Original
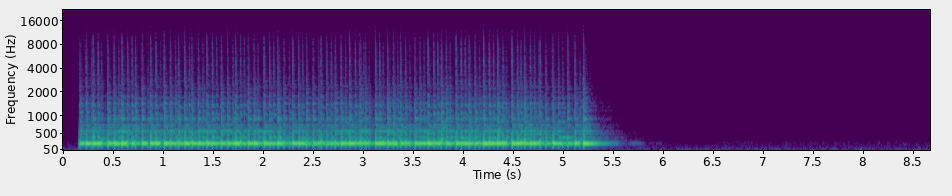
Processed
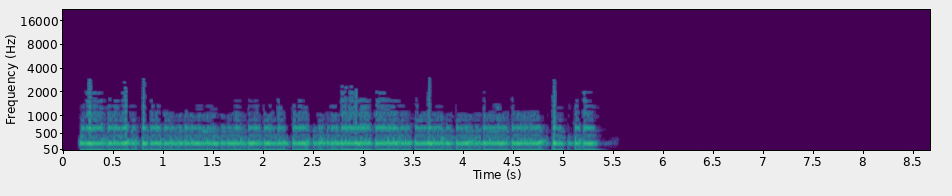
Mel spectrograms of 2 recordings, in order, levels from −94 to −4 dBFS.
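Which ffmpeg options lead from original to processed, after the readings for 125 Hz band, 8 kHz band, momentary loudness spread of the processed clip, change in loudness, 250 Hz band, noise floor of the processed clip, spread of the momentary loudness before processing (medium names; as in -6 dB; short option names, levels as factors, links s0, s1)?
-11.0 dB, no reading, 2 LU, -9.0 dB, -9.5 dB, under -85 dBFS, 3 LU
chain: -filter_complex "[0:a]afwtdn=0.01,asuperstop=centerf=860:order=12:qfactor=1.8,lowshelf=f=130:g=4,agate=range=0.0282:threshold=0.0316:ratio=16:detection=peak,aemphasis=mode=reproduction:type=75fm,aphaser=in_gain=1:out_gain=1:delay=1.5:decay=0.63:speed=0.35:type=triangular,aeval=exprs='(tanh(31.6*val(0)+0.25)-tanh(0.25))/31.6':c=same,acompressor=threshold=0.00316:ratio=5,flanger=delay=3.4:depth=6.9:regen=73:speed=1.4:shape=sinusoidal,aecho=1:1:3.1:0.82,asplit=2[s0][s1];[s1]acrusher=bits=6:mix=0:aa=0.000001,volume=0.596[s2];[s0][s2]amix=inputs=2:normalize=0,volume=5.62" -ar 12000 -c:a libmp3lame -b:a 8k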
